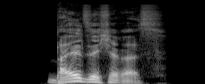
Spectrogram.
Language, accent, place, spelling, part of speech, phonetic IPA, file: German, Germany, Berlin, ballsicheres, adjective, [ˈbalˌzɪçəʁəs], De-ballsicheres.ogg
- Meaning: strong/mixed nominative/accusative neuter singular of ballsicher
